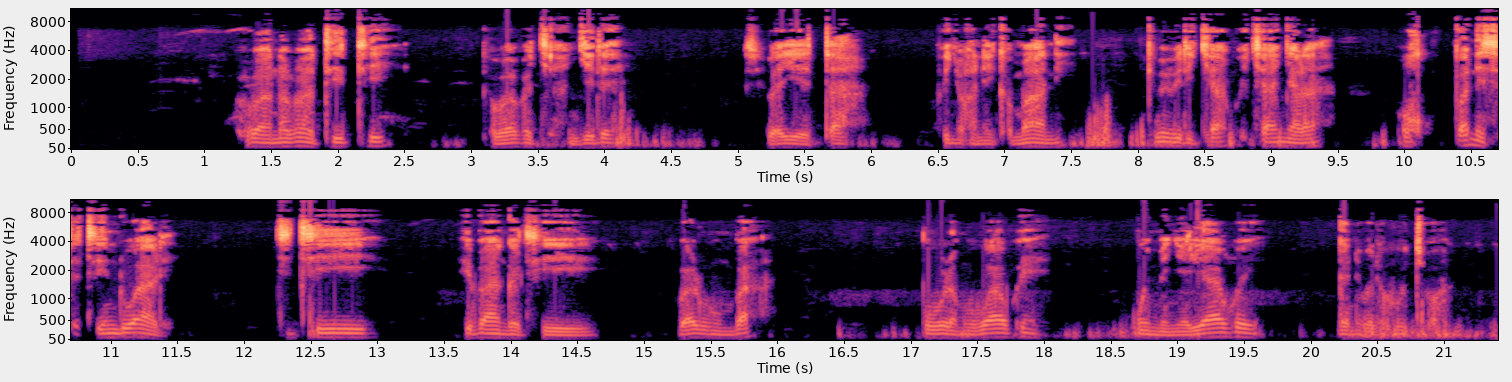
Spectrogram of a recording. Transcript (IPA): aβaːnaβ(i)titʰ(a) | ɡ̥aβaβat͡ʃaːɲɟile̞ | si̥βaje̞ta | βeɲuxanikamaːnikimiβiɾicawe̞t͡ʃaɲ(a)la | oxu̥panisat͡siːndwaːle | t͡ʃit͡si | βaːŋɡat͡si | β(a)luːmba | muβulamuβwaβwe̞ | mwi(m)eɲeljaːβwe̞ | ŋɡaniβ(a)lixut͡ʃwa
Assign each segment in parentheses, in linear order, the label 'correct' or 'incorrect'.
incorrect: a, incorrect: i, correct, correct, correct, correct

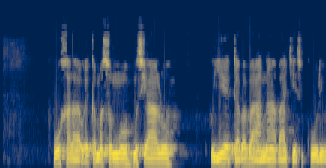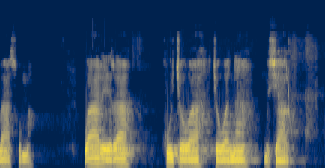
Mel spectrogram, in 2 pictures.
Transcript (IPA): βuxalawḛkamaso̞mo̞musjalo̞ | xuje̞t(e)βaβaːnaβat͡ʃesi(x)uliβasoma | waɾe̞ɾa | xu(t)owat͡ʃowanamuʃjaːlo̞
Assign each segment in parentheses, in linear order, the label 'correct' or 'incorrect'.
incorrect: a, incorrect: k, incorrect: t͡ʃ

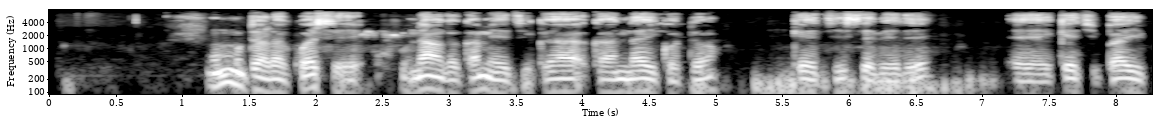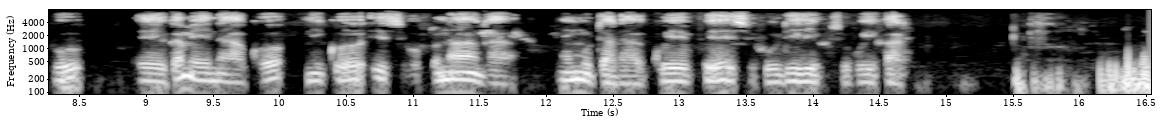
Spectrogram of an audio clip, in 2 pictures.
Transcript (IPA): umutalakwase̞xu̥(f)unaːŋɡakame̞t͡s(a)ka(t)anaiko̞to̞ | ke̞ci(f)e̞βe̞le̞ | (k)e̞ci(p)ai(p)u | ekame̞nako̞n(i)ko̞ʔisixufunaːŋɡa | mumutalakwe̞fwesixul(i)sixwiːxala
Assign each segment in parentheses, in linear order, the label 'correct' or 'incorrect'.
correct, incorrect: i, incorrect: k, incorrect: s, correct, correct, correct, correct, correct

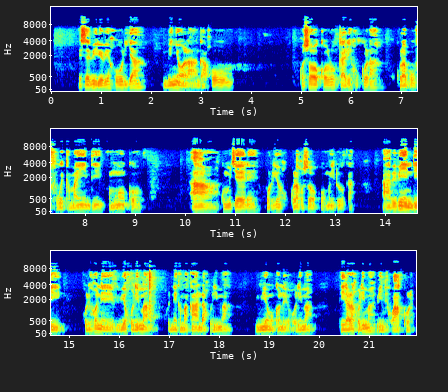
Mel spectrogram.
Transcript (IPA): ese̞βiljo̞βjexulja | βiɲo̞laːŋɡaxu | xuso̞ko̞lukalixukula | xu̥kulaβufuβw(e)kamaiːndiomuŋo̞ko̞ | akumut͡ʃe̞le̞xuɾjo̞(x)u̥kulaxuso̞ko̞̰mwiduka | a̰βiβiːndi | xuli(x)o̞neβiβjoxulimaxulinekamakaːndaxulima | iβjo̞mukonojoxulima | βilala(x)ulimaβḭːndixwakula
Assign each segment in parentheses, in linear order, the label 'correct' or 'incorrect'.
correct, correct, correct, correct

